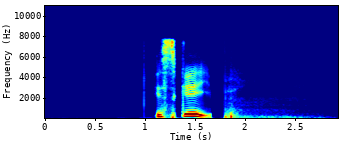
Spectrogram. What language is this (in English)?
Swedish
